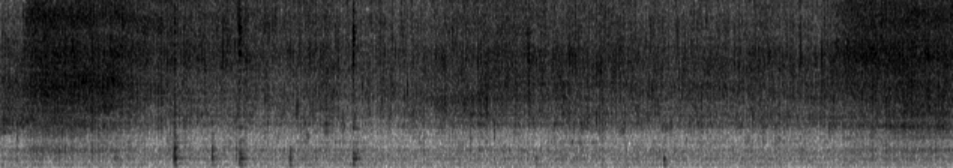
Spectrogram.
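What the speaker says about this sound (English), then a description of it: "So what I'm gonna do is I'm obviously making bacon" Bacon fries in a pan with a steady, close sizzle and hiss, broken by a few sharp pops and crackles through the middle.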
